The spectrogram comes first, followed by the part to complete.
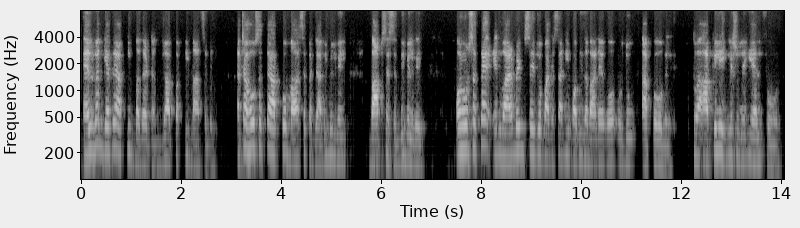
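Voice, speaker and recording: A man's voice: on the high side, a little fast, slightly rough. A man, teaching an online English lesson and switching between English and Urdu as he explains. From Pakistan. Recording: dull lo-fi recording.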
